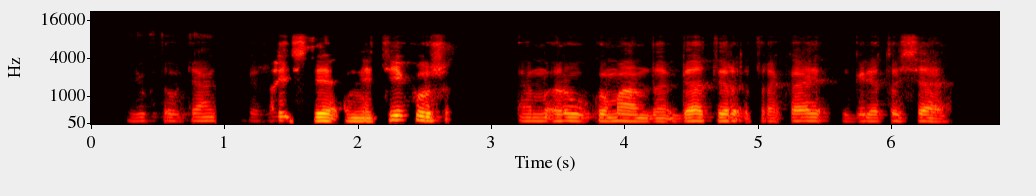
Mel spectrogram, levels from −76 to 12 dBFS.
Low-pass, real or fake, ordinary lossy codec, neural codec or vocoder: 10.8 kHz; fake; Opus, 24 kbps; vocoder, 44.1 kHz, 128 mel bands, Pupu-Vocoder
